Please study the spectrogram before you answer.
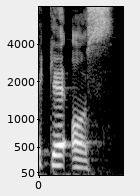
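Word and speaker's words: chaos: कैओस, आप इसको pronounce करोगे कैओस, कैओस, ये भी बेटा पेपर में आया हुआ है।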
